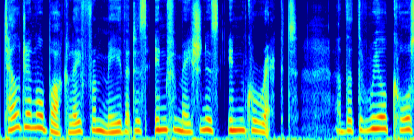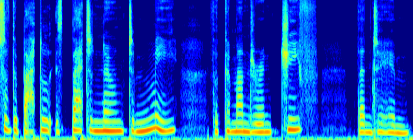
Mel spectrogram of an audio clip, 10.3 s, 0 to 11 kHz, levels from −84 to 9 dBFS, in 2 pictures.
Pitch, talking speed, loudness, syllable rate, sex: 225 Hz, 175 wpm, -17 LUFS, 5.0 syllables/s, female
